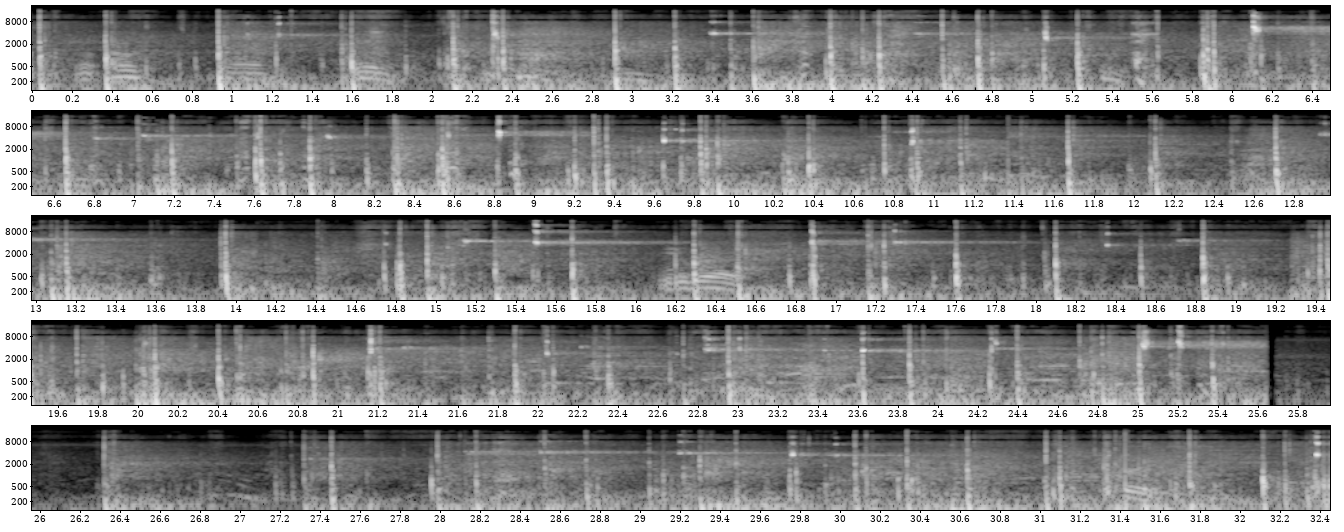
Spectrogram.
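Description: Basketball dribbled hard and fast on a plastic tile court floor, a quick, steady run of bounces, with people's voices in the background.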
